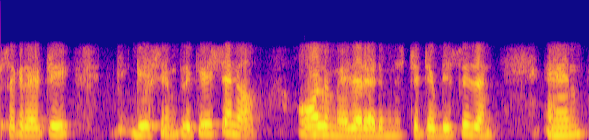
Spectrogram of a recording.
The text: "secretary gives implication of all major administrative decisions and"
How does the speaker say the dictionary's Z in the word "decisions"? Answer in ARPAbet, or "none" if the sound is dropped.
none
